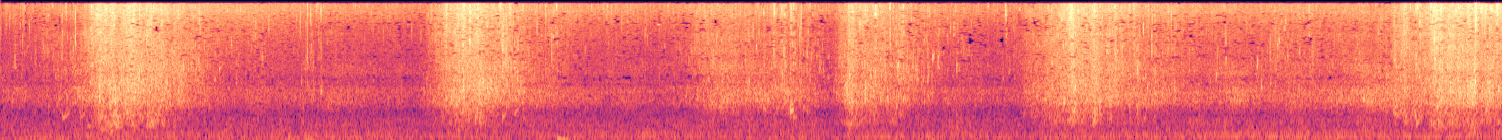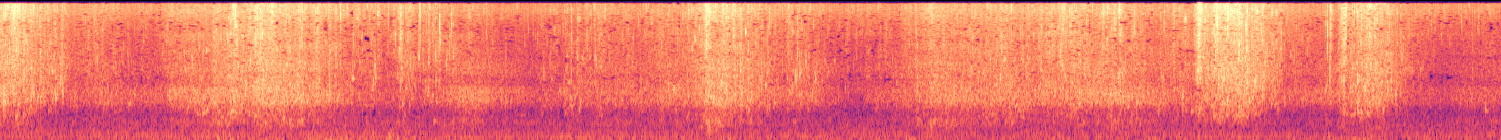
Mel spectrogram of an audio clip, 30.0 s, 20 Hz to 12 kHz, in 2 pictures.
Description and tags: Recorded with a pair of Crown PZM 185's taped to the sides of a cardboard box about the size of a human head for nice stereo imaging. Seamlesly loopable.
beach, waves, lapping, ambience, marine, shore, water, loop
